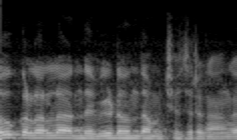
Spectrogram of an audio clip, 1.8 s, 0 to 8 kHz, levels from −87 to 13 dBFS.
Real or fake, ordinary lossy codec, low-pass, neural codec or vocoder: real; none; 7.2 kHz; none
